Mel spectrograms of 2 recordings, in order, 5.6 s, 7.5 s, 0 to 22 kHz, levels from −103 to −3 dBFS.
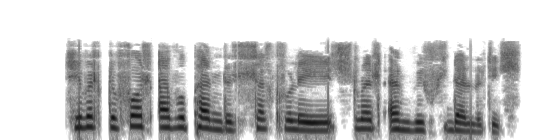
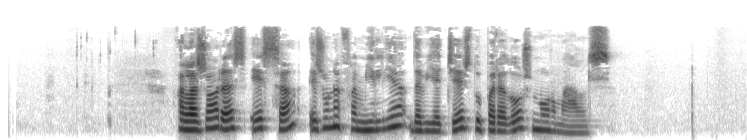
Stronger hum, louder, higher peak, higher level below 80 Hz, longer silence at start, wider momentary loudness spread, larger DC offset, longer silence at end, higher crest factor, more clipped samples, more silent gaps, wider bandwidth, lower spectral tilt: neither; first, -21 LUFS vs -27 LUFS; about the same, -2 dBFS vs -4 dBFS; first, -64 dBFS vs -82 dBFS; second, 0.65 s vs 1.8 s; about the same, 10 LU vs 10 LU; neither; second, 0.4 s vs 1.4 s; second, 18 dB vs 26 dB; neither; first, 1.02-1.08 s, 1.54-1.58 s, 1.89-1.94 s vs none; second, 7.6 kHz vs 11.5 kHz; about the same, -5 dB/octave vs -4 dB/octave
